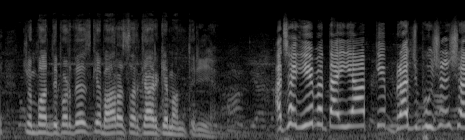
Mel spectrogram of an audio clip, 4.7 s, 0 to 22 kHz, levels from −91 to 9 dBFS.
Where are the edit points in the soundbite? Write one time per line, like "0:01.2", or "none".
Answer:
none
